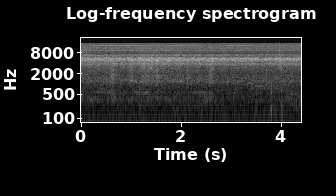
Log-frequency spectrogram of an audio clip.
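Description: Steady, high-pitched chorus of crickets chirping.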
